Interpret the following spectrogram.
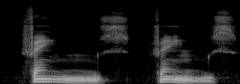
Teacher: use a long a plus the nasal sound M and a soft G fangs fangs and the S is making a zebra sound Z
